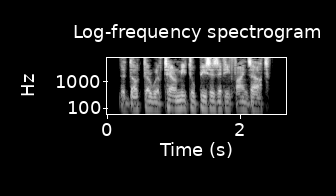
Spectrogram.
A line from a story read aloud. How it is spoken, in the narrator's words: the orderly snarled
